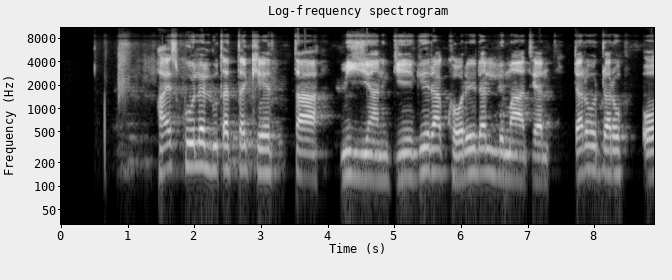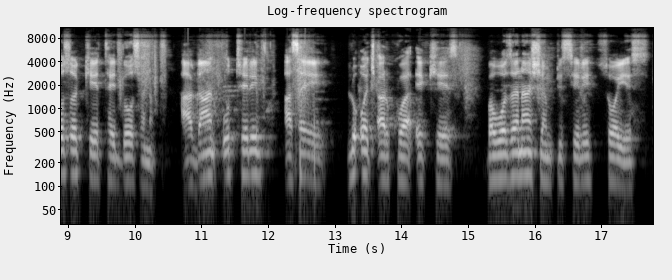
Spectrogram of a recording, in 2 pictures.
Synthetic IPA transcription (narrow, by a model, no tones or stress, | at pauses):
hɐjskuːlɛlʊt̪ʼɐt̪ːɐkʰe̞ːt̪ːaːmɪjːanɡiːɡɪɾɐkʰɔɾid̪ɐlɪmaːt̪ɪjɐn | d̪̥ɐɾɔd̪ɐɾɔ | oːsɔkʰe̞ːt̪ːɐjd̪o̞ːsɐnɐ | hɐ̰ɡaːnʊt̪ʰːɪd̪ɪʔɐsɐj | lɔʔɔt͡ʃʼɐɾkʊwaːʔɛkʰːeːsbɐwɔzɐnaːʃɛmpːɪsɪd̪ɪsoːjeːs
